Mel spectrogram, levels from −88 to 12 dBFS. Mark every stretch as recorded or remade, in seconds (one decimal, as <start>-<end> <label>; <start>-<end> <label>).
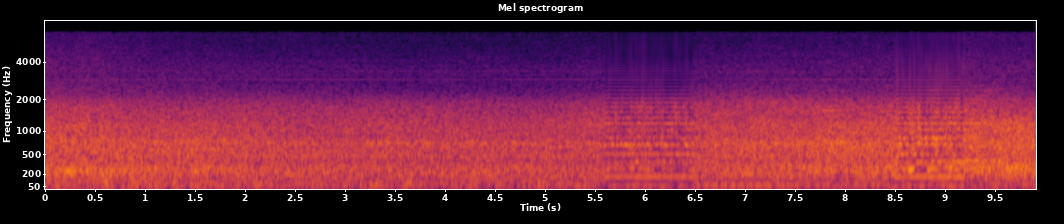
0.0-5.6 recorded; 5.6-6.5 remade; 6.5-8.5 recorded; 8.5-9.2 remade; 9.2-9.9 recorded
